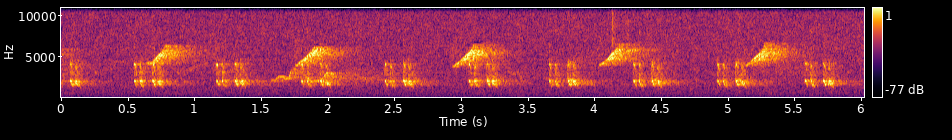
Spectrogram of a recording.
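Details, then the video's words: Hala-Bala Wildlife Sanctuary, far south of Thailand: a Blue-eared barbet repeats clipped double notes at an even pace, interleaved with short rising whistles, about six cycles, over soft background noise. "Синеухий бородастик (Psilopogon duvaucelii) Blue eared barbet"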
